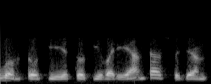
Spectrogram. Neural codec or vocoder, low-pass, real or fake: none; 10.8 kHz; real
